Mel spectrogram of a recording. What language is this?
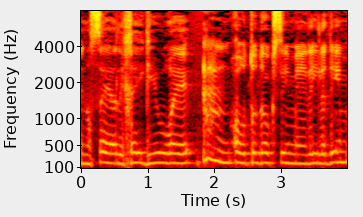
Hebrew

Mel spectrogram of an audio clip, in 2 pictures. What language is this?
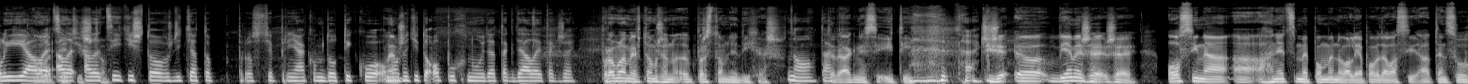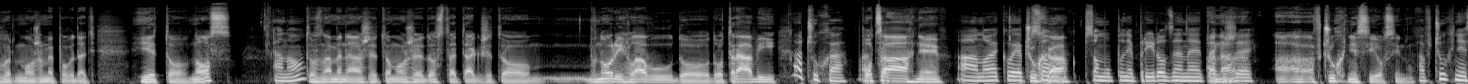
Slovak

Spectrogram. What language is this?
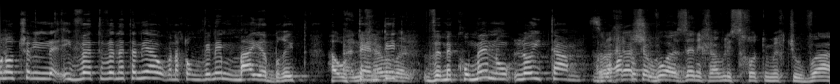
Hebrew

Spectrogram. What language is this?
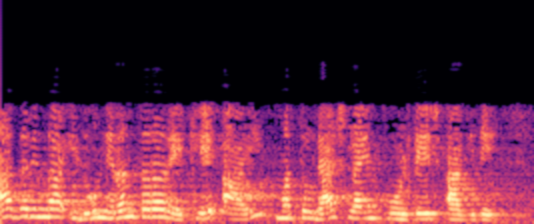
Kannada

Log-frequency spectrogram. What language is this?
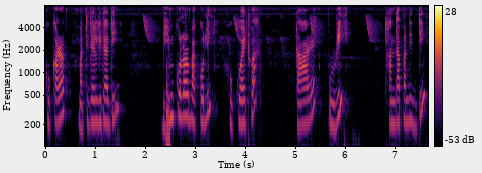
Assamese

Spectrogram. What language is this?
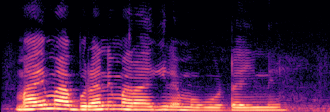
Kikuyu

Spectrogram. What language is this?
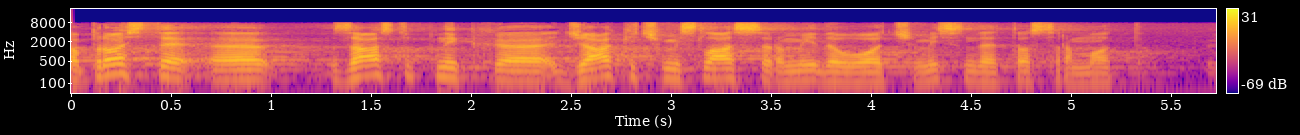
Croatian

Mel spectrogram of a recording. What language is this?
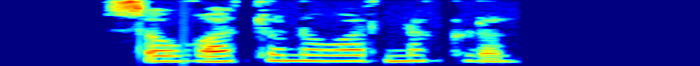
Pashto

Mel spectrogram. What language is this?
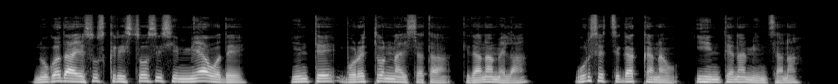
Gofa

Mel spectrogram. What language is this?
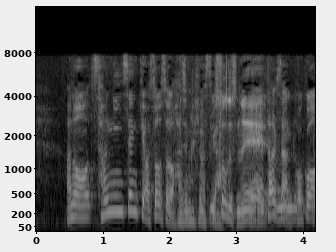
Japanese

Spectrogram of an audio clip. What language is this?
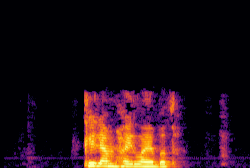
Bashkir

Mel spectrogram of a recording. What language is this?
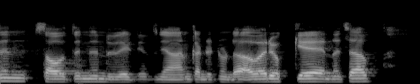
Malayalam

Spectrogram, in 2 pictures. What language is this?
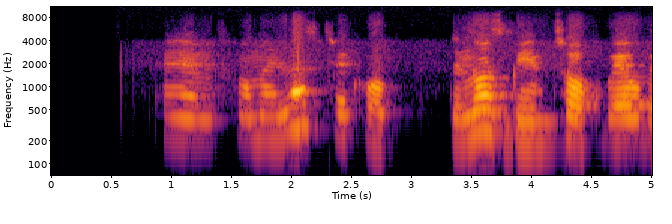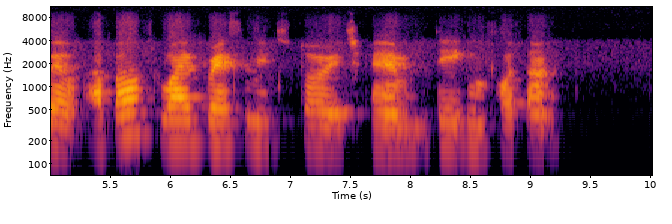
Nigerian Pidgin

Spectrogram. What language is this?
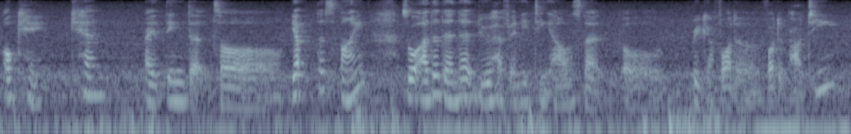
English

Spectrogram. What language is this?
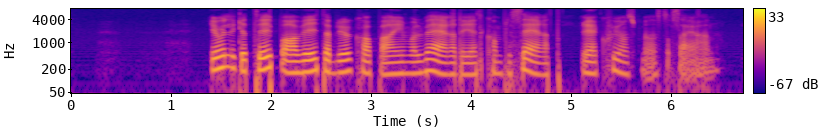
Swedish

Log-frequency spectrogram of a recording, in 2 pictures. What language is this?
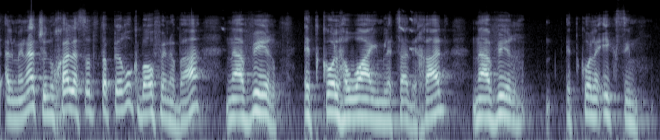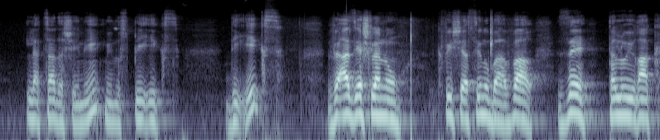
Hebrew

